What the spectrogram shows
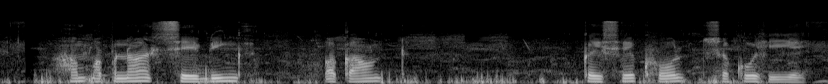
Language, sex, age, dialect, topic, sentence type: Magahi, male, 25-30, Southern, banking, statement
